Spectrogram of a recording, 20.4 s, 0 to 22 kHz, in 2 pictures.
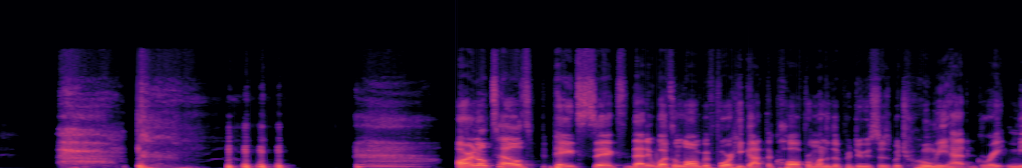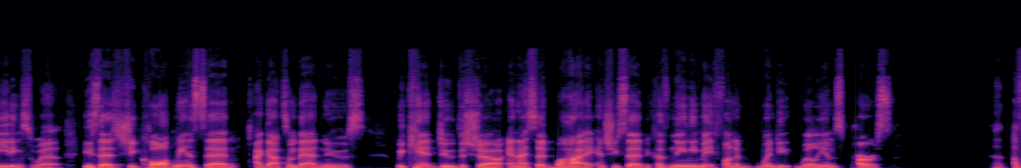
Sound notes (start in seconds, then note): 2.2 laughs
